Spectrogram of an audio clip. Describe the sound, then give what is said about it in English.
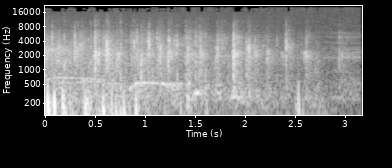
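Light, scattered applause from an audience: many irregular hand claps overlapping into a steady patter that fades slightly toward the end, with a faint murmur of voices underneath. “yeah, you got a little bit of applause.”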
